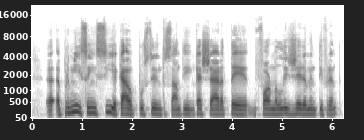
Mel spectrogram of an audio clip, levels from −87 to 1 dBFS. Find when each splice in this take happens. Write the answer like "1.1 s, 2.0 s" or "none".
4.5 s

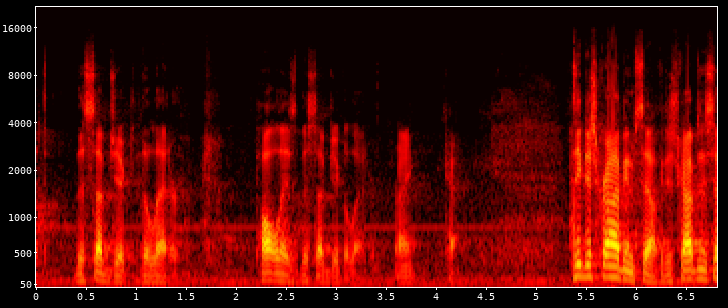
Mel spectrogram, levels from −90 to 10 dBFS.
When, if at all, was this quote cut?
1.0 s, 2.6 s, 3.1 s, 5.3 s

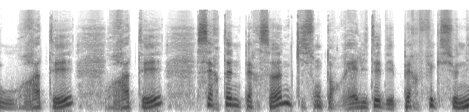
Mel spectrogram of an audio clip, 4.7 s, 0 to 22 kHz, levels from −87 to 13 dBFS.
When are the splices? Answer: 1.1 s

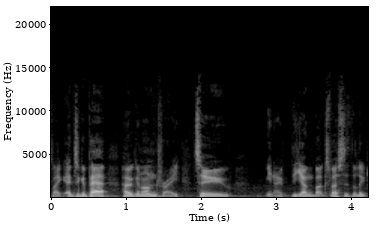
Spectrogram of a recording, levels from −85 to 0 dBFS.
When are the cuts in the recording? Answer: none

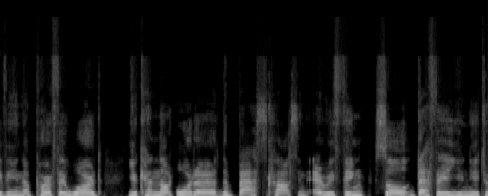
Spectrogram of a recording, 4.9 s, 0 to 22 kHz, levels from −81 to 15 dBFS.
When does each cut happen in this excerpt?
1.7 s, 2.7 s, 3.7 s

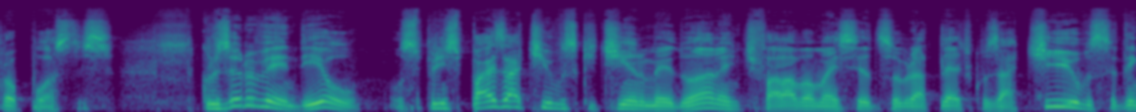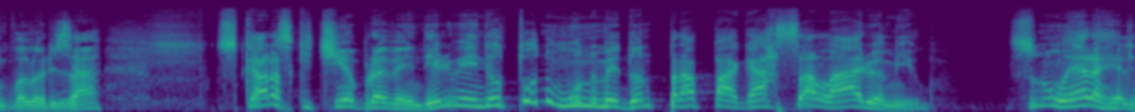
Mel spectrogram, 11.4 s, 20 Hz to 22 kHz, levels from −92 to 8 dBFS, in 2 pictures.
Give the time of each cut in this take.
none

